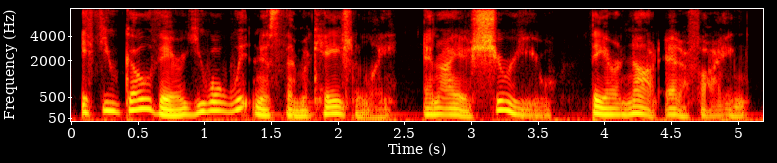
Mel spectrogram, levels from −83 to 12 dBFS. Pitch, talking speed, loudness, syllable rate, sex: 125 Hz, 195 wpm, -18 LUFS, 6.2 syllables/s, female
